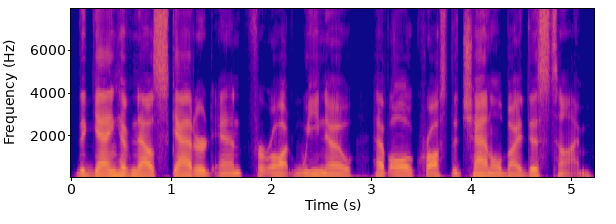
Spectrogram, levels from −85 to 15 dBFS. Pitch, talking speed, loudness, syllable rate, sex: 135 Hz, 205 wpm, -18 LUFS, 4.5 syllables/s, male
